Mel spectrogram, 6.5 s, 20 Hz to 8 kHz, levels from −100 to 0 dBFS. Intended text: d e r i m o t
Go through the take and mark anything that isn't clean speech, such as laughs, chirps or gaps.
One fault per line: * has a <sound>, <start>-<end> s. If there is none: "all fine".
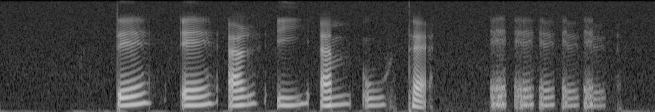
* has a laugh, 4.9-6.1 s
